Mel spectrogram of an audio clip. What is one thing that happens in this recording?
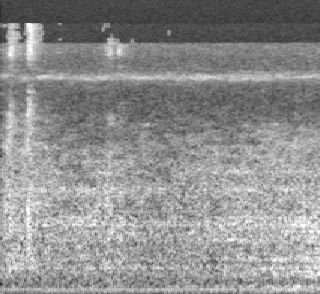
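Metal tweezers click faintly against a small watch movement.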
